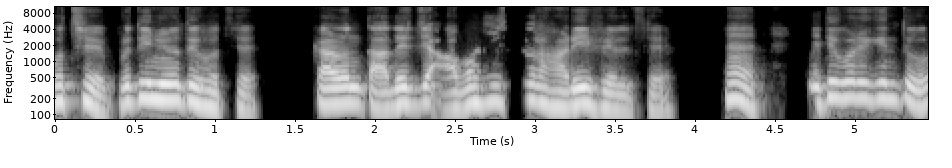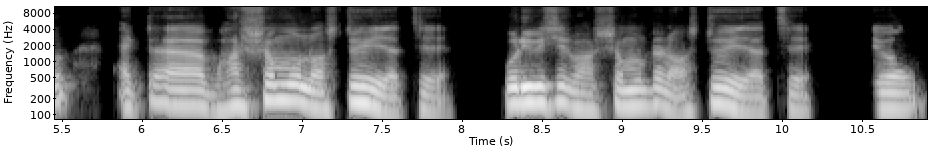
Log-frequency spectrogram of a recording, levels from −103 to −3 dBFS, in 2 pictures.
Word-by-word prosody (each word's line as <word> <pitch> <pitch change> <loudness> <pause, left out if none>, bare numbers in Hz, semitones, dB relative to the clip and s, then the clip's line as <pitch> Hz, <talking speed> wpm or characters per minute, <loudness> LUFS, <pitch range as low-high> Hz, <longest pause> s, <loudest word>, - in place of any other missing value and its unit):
হচ্ছে, 175 -1 +1 0.2
প্রতিনিয়তই 185 0 +5
হচ্ছে। 130 -1 -4 0.5
কারণ, 160 +1 +5
তাদের 140 +5 +2
যে 175 - +2
আবাসস্থল 170 +5 -2
হারিয়ে 155 +3 +4
ফেলছে, 120 -2 -5 0.4
হ্যাঁ? 195 -4 +2 0.4
এতে 190 +6 +2
করে 210 0 +2
কিন্তু 195 -3 +1 0.5
একটা 165 +7 -7 0.4
ভারসাম্য 150 +8 0 0.2
নষ্ট 130 +1 -6
হয়ে 150 -6 +3
যাচ্ছে। 115 +3 -9 0.5
পরিবেশের 170 +1 +5
ভারসাম্যটা 145 +5 -3
নষ্ট 110 +2 -10
হয়ে 135 -6 +1
যাচ্ছে 110 +3 -10 0.5
এবং 130 -1 0
160 Hz, 130 wpm, -22 LUFS, 130-175 Hz, 0.5 s, প্রতিনিয়তই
